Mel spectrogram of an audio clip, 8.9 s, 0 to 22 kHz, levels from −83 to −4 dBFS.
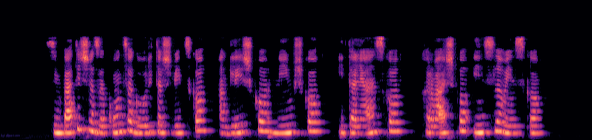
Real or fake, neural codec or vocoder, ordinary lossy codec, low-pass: real; none; AAC, 48 kbps; 7.2 kHz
